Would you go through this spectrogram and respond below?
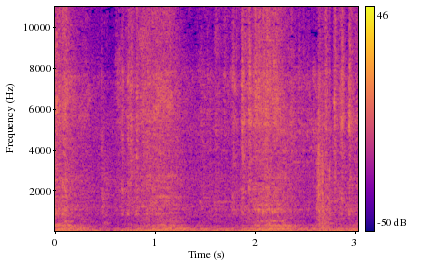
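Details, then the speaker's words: Twin-turbo Mustang with an overheating issue, coolant just vacuum-filled with water: deep, uneven, lopey idle surging about once a second like a big cam. "don't you love that I just just fired right up it always sounds like it's got a big boy cam in it it definitely"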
